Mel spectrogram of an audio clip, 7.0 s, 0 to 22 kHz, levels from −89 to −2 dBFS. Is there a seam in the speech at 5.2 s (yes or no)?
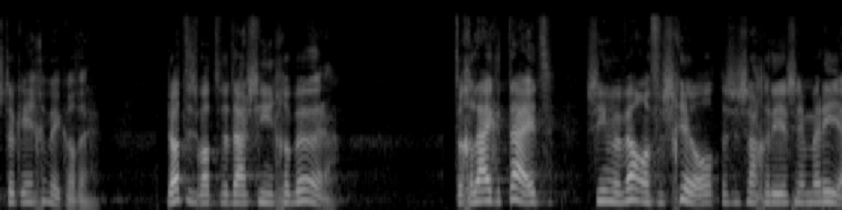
no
